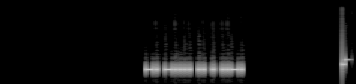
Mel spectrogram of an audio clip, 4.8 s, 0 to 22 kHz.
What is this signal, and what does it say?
Morse code, heard as a keyed tone, about 38 wpm, 700 Hz. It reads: N6IEF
